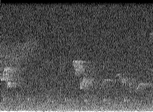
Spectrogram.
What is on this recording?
Black-throated Blue Warbler, Red-eyed Vireo, American Robin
